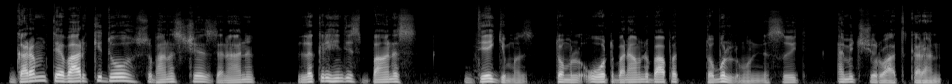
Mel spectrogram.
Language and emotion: Kashmiri, neutral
